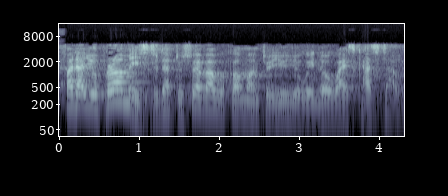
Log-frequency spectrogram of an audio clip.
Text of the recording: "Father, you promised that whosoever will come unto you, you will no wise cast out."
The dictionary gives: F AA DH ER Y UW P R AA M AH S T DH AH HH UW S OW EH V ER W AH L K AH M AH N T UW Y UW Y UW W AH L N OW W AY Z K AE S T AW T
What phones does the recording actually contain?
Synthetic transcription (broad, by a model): F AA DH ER Y UW P R AA M AH S T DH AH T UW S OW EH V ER W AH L K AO M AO N T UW Y UW Y UW W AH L N OW W AY S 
